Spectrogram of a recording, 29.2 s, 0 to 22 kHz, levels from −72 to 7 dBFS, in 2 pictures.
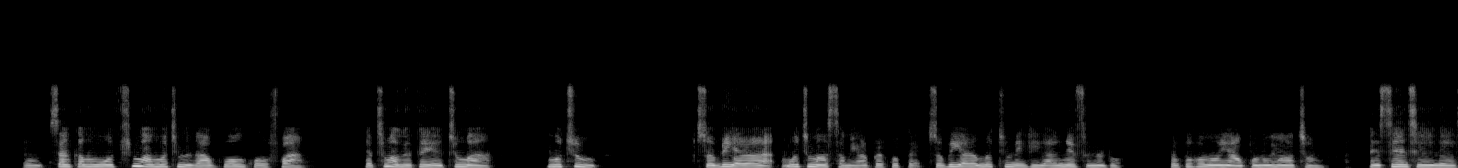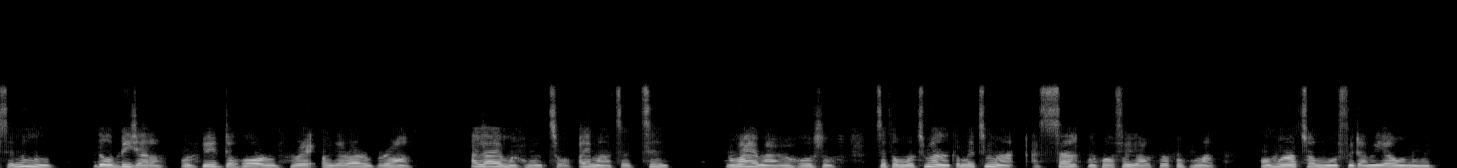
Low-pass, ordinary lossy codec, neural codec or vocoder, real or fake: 10.8 kHz; none; none; real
